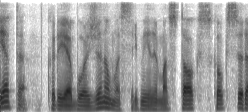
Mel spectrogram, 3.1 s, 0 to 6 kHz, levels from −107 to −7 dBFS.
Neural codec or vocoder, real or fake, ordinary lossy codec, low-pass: codec, 16 kHz, 1.1 kbps, Voila-Tokenizer; fake; AAC, 48 kbps; 5.4 kHz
